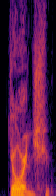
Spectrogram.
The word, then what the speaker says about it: Jorge: George. Gorge. We're going to get to Colonel Hacka. Then we need to find a way. Yeah. Spelled like Jorge, but said like George.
